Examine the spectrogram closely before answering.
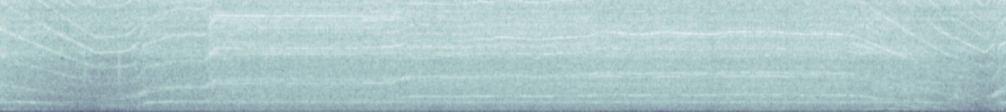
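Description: KitchenAid Classic stand mixer whipping frosting with its wire whip, a steady motor whine. The whine drops as the speed is turned down near the start and climbs back about two seconds in, then drops and rises again near the end, as pieces of butter are added to the bowl.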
